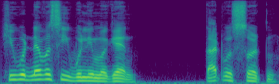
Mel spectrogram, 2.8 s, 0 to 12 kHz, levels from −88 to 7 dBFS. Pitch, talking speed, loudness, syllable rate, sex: 140 Hz, 170 wpm, -16 LUFS, 6.4 syllables/s, male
